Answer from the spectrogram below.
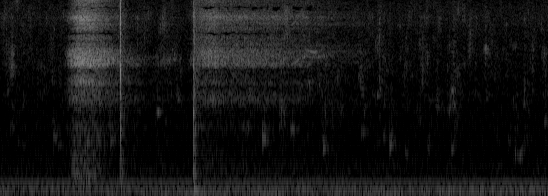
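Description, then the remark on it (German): Faint, steady babbling of water runs throughout in the background, with a brief louder splash early on and a couple of soft clicks. No one speaks, and a low hum sits underneath. “Ich ja, hoffe, man hört das Plätschern auch so ein bisschen.”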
